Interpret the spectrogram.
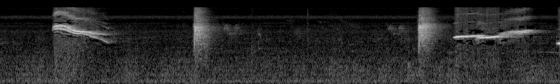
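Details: Sparse oriental magpie-robin (kacer) song: a few isolated sharp notes and a brief level whistle, separated by long quiet gaps.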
